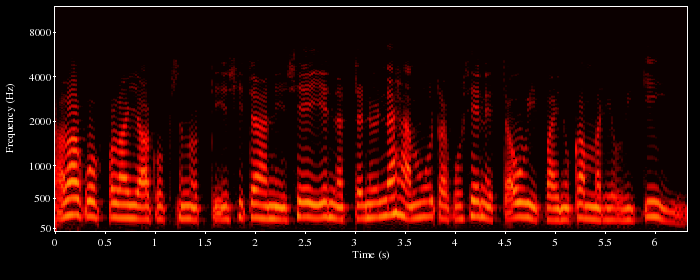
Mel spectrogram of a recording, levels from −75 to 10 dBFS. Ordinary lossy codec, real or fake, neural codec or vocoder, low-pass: MP3, 96 kbps; real; none; 7.2 kHz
